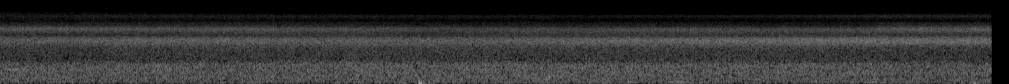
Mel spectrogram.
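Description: Steady rush of water from the spring running over rock, with no change in level, cutting off suddenly just before the end.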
